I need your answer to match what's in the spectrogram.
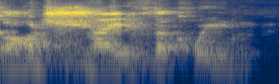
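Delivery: put-on Scottish accent. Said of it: "with the Scottish accent".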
